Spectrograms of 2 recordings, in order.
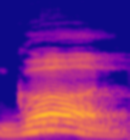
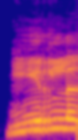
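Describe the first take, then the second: First: The vowel is a short 'uh' sound. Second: The vowel is an 'ee' sound. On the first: The speaker calls it right. "आयचा उच्चार ई न होता आई न होता अ होतो" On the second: The speaker calls it wrong. "गिरलं झालं का नाही"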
